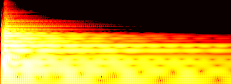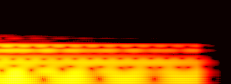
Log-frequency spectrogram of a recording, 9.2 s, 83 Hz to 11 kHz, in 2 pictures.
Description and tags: Clean G Chord
A guitar chord, probably a G.
Recorded for the purpose of testing out guitar DSP effects.
Recording details:
Gibson Les Paul Junior, P90 pickup, Mahogany neck, Ernie Ball Beefy Slinky 11-54, Dunlop 88mm.
Recorded through the instrument input of a Focusrite Saffire Pro 24.
Edited in Ableton Live, no processing other than gain and fade.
